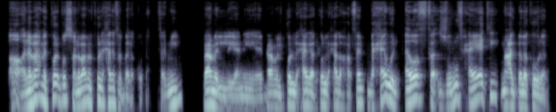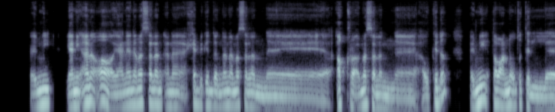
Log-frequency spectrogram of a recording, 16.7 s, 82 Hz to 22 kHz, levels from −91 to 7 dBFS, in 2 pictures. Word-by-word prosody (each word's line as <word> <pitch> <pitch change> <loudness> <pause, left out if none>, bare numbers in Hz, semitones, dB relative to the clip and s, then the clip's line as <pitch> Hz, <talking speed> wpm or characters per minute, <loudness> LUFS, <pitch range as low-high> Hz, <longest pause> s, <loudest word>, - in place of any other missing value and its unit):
آه، 100 - 0
أنا 120 +3 +5
باعمل 165 +1 +4
كـُ 135 - -5
بُص 160 -3 0
أنا 115 0 +1
باعمل 140 +1 +3
كل 140 +1 -1
حاجة 135 0 0
في 125 - -9
البلكونة، - - -8 0.2
فاهمني؟ 135 +9 -3 0.3
باعمل 115 -7 +4
يعني 90 -1 -5
باعمل 110 +2 -1
كل 115 +4 +1
حاجة، 120 0 +2
كل 120 -3 -2
حاجة 120 -1 -2
حرفيًا، 110 +6 -3
باحاول 155 -8 +2
أوفق 165 +3 +4
ظروف 115 +10 -3
حياتي 175 +6 0
مع 120 -1 +3
البلكونة، 110 -5 0 0.6
فاهمني؟ 125 +6 +2 0.2
يعني 115 +5 +4
أنا 145 +1 +5
آه، 150 -9 +3
يعني 105 +3 -1
أنا 125 +1 +1
مثلًا 130 -3 +1
أنا 115 -3 -3
أحب 130 +8 -3
جدًا 120 -1 -1
إن 110 +1 -4
أنا 120 0 0
مثلًا 110 -5 -1
آآ 90 -2 -4
أقرأ - - +1
مثلًا 100 -8 0 0.3
أو - - -5
كده، - - -2 0.3
فاهمني. 150 +6 +2
طبعًا 125 -3 +3
نُقطة 120 0 0
ال 95 -3 -1
120 Hz, 175 wpm, -23 LUFS, 105-135 Hz, 0.6 s, أنا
